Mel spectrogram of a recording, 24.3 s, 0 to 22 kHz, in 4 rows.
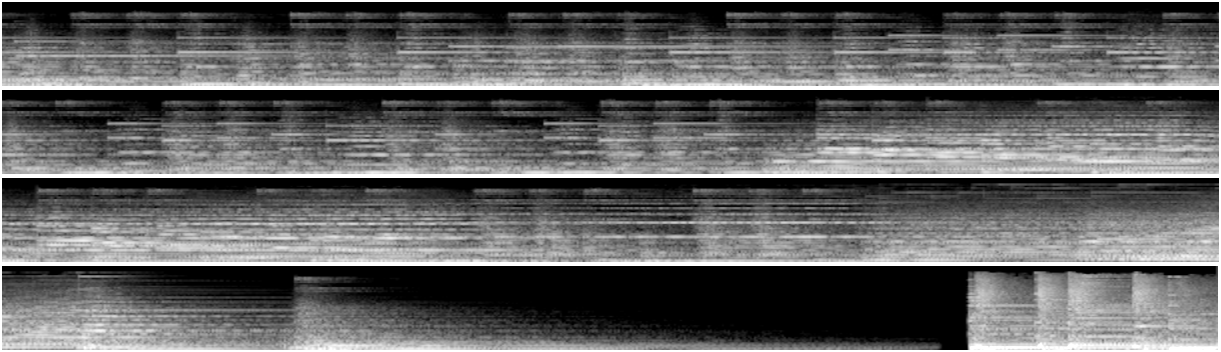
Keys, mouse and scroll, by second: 2.2 space, 2.6 space, 4.4 space, 9.0 space, 9.5 space, 11.0 space, 12.0 space, 14.0 space, 15.9 space, 17.4 ctrl+s, 17.9 space, 20.2 space, 21.2 space, 21.5 space, 24.2 space.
